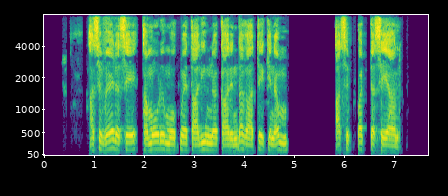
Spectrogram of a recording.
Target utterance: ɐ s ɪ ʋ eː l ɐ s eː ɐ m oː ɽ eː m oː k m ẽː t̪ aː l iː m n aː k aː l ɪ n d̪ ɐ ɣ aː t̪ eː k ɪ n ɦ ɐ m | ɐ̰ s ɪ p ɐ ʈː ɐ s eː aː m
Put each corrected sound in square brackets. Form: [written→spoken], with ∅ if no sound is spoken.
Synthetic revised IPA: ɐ s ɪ ʋ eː l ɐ s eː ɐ m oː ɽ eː m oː k m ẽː t̪ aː l iː m n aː k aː [l→ɾ] ɪ n d̪ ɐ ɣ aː t̪ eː k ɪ n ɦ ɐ m | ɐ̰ s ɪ p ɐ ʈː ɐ s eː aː [m→n]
